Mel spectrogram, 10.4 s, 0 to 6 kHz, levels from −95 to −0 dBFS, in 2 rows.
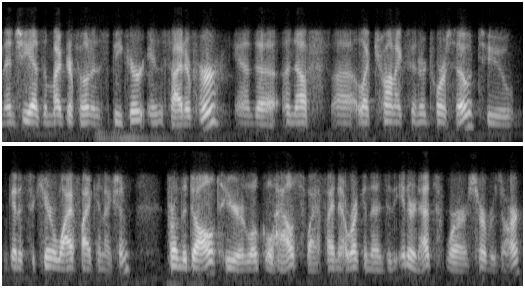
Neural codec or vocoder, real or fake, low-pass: none; real; 5.4 kHz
